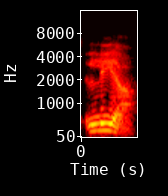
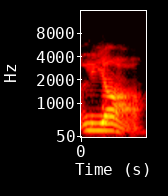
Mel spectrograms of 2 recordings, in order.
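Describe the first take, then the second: First: Leah as "LEE-uh", no r; R left silent. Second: Lear as "lee-AR", final r sounded; R pronounced. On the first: Co-host showing the right way, Leah as "lee-uh". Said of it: "you don't pronounce the R". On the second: Co-host showing the wrong way, Lear as "lee-ar". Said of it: "it's not Lear". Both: Shown as a demonstration.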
